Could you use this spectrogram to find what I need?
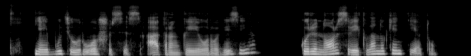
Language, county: Lithuanian, Alytus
